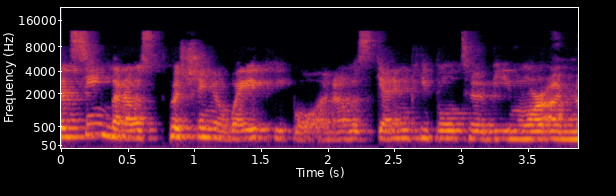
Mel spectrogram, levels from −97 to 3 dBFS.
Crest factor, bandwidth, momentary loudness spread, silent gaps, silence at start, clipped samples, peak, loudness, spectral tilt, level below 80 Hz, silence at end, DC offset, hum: 18 dB; 12.5 kHz; 9 LU; none; 0 s; under 0.1%; -8 dBFS; -27 LUFS; -4 dB/octave; -74 dBFS; 0 s; under 0.1%; none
